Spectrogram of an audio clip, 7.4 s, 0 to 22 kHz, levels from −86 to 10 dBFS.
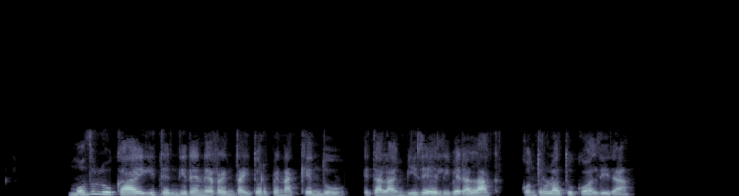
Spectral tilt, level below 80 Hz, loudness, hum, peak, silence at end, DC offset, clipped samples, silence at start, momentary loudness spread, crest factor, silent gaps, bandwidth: -6.5 dB/octave; -70 dBFS; -22 LUFS; none; -4 dBFS; 1.1 s; under 0.1%; under 0.1%; 0.7 s; 9 LU; 20 dB; 3.51-3.64 s, 5.05-5.23 s; 7.6 kHz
